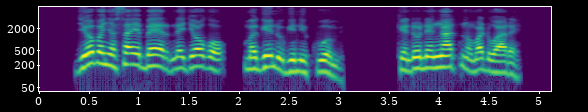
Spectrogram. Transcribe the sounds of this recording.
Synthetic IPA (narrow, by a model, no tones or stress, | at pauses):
d͡ʒehovaɲasajebɛrnɛd͡ʒɔɡɔ | maɡendoɡinikwome | kendonɛŋatnɔmadwaɾɛ̰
